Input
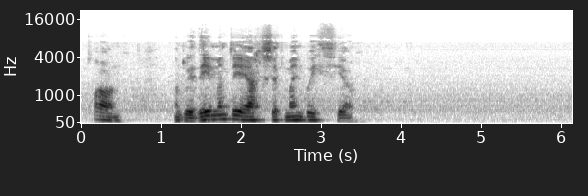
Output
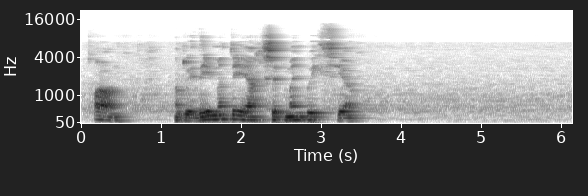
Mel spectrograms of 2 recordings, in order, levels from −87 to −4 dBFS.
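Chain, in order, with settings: 1.43–2.88 s: bass shelf 470 Hz +9.5 dB; compression 5:1, threshold -19 dBFS, peak gain reduction 16.5 dB; flutter echo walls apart 3.7 m, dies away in 0.45 s; trim +1.5 dB

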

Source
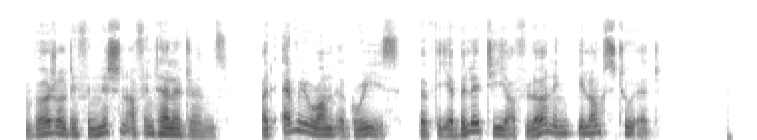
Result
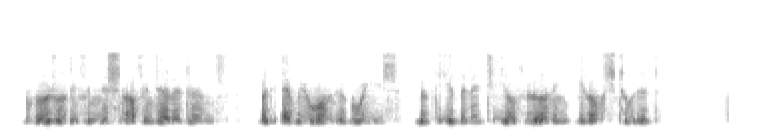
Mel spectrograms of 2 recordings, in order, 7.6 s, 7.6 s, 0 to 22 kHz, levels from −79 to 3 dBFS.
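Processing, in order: resonant high shelf 1.7 kHz -13 dB, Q 3; harmony voices -12 st -5 dB; compression 6:1, threshold -30 dBFS, peak gain reduction 10 dB; FFT band-pass 420–5100 Hz; trim +3 dB

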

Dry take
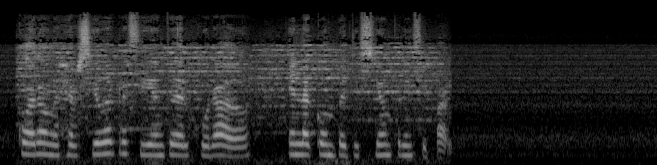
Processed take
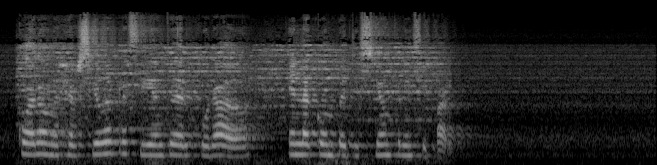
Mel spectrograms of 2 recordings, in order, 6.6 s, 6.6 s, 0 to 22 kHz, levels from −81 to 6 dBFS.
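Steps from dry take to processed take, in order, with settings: feedback delay 92 ms, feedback 52%, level -14.5 dB; trim +1.5 dB

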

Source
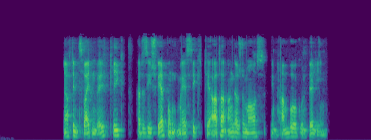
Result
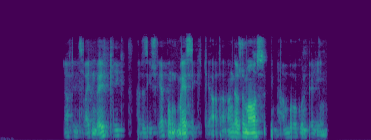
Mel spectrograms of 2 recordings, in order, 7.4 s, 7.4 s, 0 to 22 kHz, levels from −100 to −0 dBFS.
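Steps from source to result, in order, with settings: slow attack 719 ms; trim -4.5 dB

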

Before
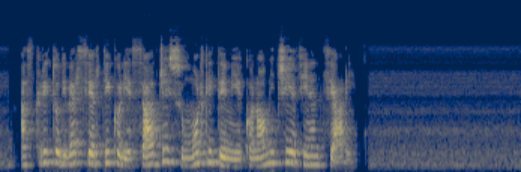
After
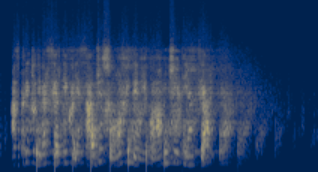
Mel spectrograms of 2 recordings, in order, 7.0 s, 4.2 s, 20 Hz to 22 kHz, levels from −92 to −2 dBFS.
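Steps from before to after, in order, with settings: peaking EQ 2 kHz +11.5 dB 0.56 oct; echo that smears into a reverb 461 ms, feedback 43%, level -12.5 dB; crossover distortion -47.5 dBFS; plain phase-vocoder stretch 0.61×; LFO high-pass saw up 4.1 Hz 610–1800 Hz; trim -5 dB

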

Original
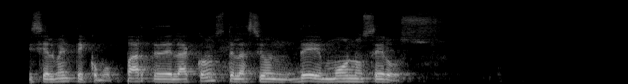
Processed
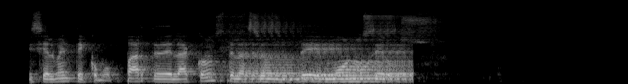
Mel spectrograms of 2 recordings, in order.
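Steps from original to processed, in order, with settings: 2.13–4.13 s: multi-head delay 72 ms, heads all three, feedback 48%, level -8 dB

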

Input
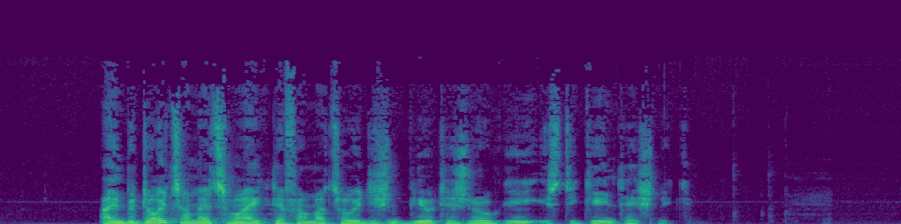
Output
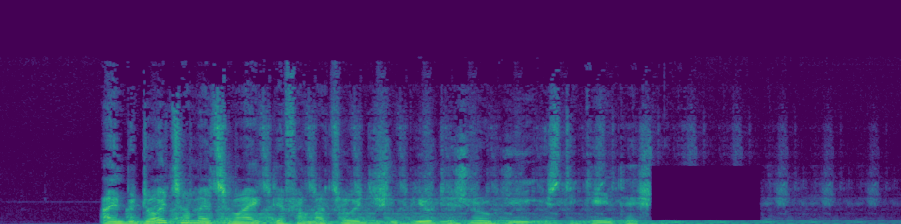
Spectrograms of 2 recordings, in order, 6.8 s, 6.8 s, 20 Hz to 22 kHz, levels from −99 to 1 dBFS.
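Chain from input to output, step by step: echo whose repeats swap between lows and highs 171 ms, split 1.4 kHz, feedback 82%, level -12 dB; spectral selection erased 4.87–5.71 s, 330–5800 Hz

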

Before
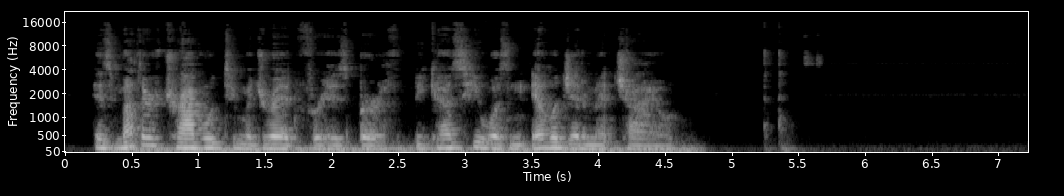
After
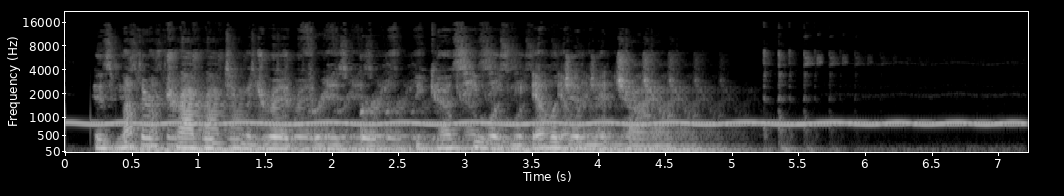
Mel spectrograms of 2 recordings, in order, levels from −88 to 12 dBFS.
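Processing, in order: peaking EQ 75 Hz +5.5 dB 0.65 oct; in parallel at +1 dB: compression, threshold -28 dBFS, peak gain reduction 15 dB; on the sum: whistle 830 Hz -26 dBFS; wow and flutter 59 cents; feedback delay 190 ms, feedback 36%, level -8 dB

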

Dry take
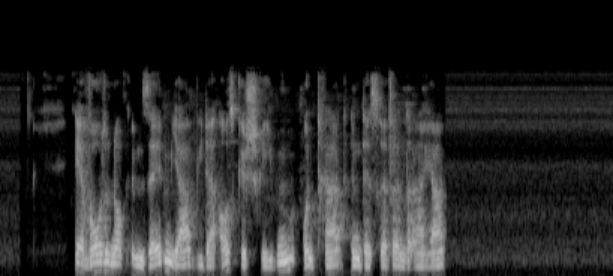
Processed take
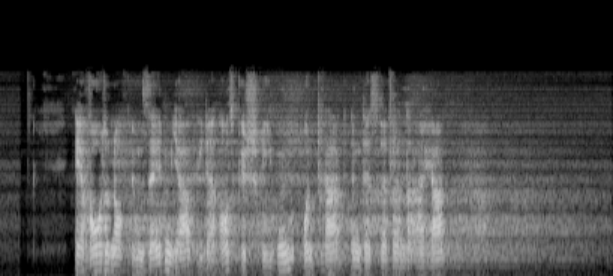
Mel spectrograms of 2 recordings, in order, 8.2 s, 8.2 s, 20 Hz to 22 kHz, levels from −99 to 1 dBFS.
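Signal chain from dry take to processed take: spectral peaks clipped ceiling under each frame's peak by 12 dB; high-order bell 1.3 kHz +10.5 dB 2.9 oct; comb 2.6 ms, depth 74%; echo that smears into a reverb 590 ms, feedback 46%, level -13.5 dB

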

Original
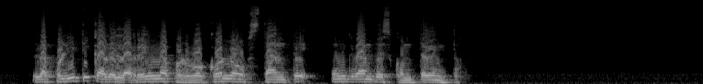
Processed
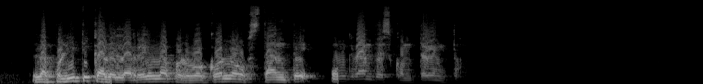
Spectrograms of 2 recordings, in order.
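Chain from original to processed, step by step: high-pass 54 Hz 12 dB/octave, from 1.11 s 300 Hz, from 3.38 s 1.3 kHz; peak limiter -24 dBFS, peak gain reduction 6 dB; trim +3 dB

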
